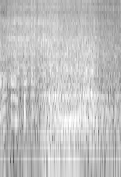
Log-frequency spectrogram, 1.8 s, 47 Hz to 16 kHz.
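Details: Toyota 1.8 L (Matrix/Corolla) after alternator replacement: engine cranks briefly, catches cleanly and settles into a smooth, even idle with no squeal or knock; belt routing correct; healthy start.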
